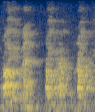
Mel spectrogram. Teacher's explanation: nafasnya keluar tapi suaranya tertahan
